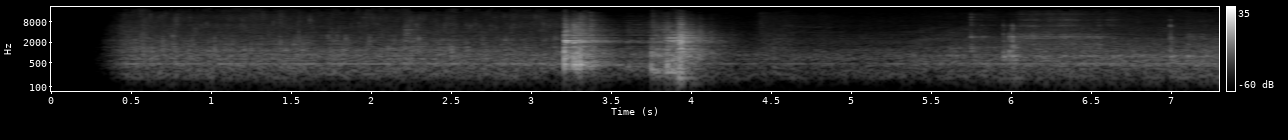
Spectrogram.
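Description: Rotini pasta stirred in a metal pot, a steady low simmering hiss underneath with two sharp clanks of utensil against pot in the middle, then softer scraping and a faint knock near the end.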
